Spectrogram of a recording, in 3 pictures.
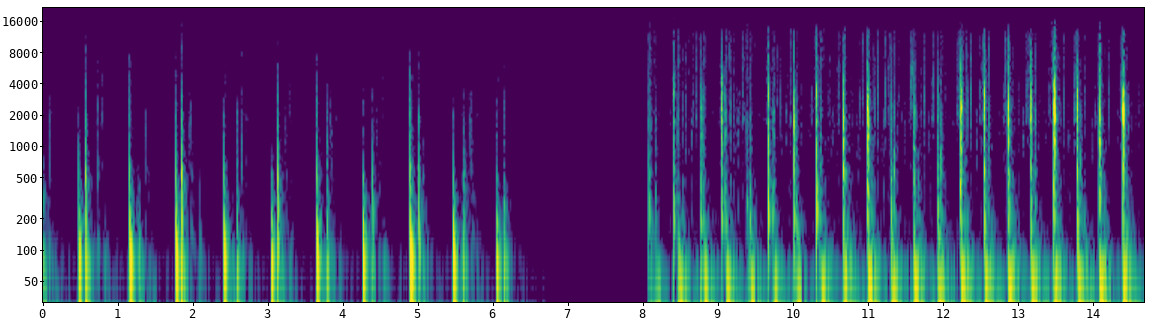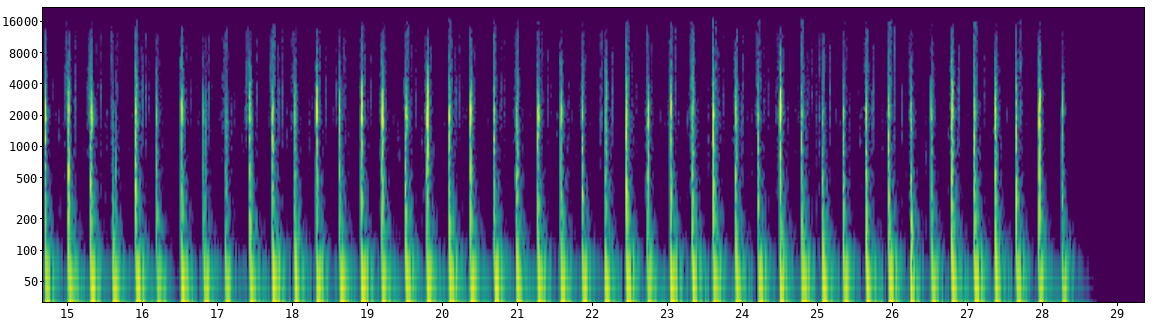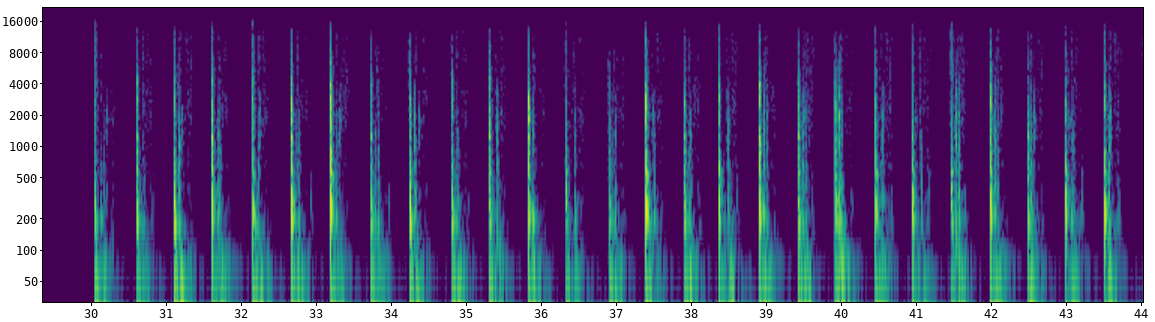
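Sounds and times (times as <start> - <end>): quick footsteps on hard floor: 0.0 - 6.3.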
